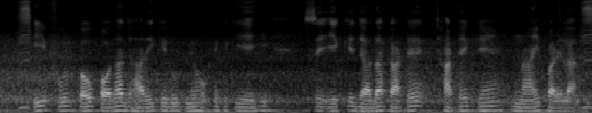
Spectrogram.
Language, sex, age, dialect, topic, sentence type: Bhojpuri, male, 18-24, Northern, agriculture, statement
